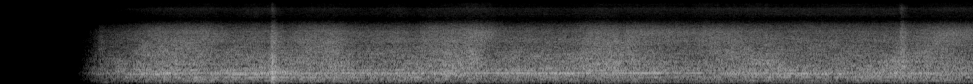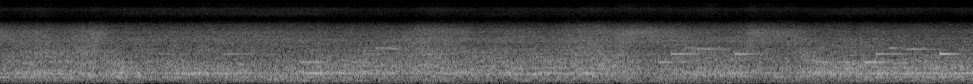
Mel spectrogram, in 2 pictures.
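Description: A recording of sounds with nothing technically wrong with it.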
